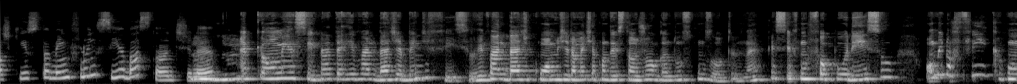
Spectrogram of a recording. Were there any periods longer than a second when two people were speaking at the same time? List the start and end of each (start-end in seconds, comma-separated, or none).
none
